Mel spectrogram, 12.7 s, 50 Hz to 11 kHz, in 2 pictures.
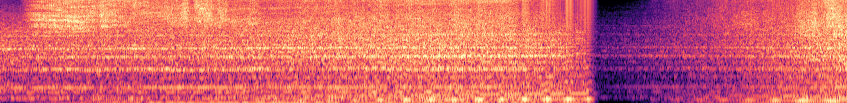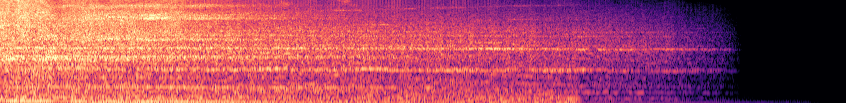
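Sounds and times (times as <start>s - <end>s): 
minor pulse build: 0.2s - 11.8s.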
